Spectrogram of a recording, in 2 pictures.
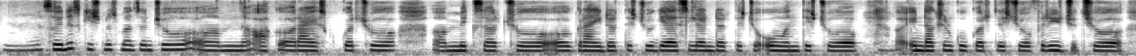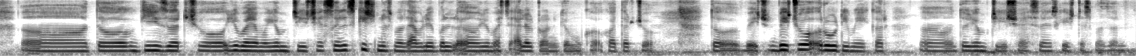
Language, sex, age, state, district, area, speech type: Kashmiri, female, 18-30, Jammu and Kashmir, Baramulla, rural, spontaneous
